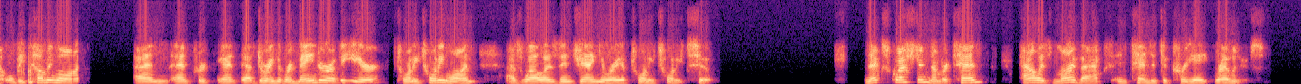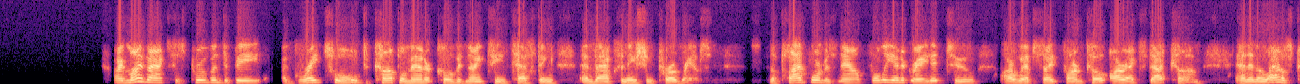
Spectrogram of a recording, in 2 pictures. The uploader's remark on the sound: Progressive Care Shareholder Conference Call.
